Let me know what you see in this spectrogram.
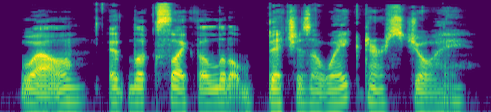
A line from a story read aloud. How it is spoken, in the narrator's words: Miss Robert observed coldly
